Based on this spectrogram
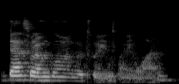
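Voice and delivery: normal talking voice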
